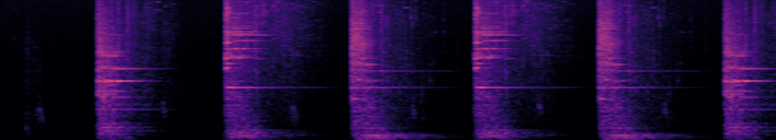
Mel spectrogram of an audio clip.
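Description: A pickaxe strikes rock with heavy, ringing blows at a steady pace.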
